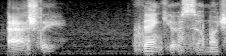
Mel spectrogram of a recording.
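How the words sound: The voice is pitched low and deep. The speaker calls it wrong.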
